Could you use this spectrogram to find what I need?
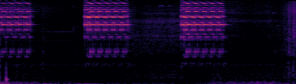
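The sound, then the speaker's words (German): A telephone rings in three short bursts of a bright, high-pitched electronic trill separated by brief gaps, over a faint low rumble. “Boah, Telefon. Ich muss mal kurz rangehen.”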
